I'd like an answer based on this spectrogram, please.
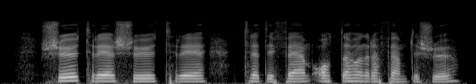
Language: Swedish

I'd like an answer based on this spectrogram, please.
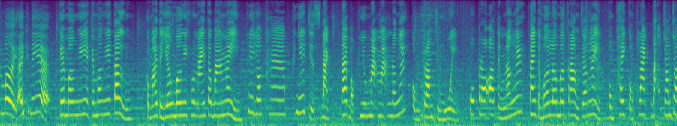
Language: Vietnamese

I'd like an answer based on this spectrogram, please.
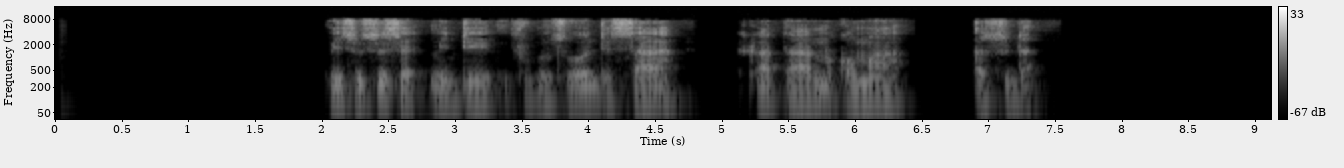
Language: Akan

